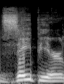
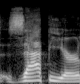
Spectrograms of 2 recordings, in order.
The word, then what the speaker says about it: Zapier: what did I call I called it Zapier like a rapier for a long time and then and then people were telling me that's wrong and so I started calling Zapier and then I learned that was wrong. But it's Zapier like Snapier, right?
